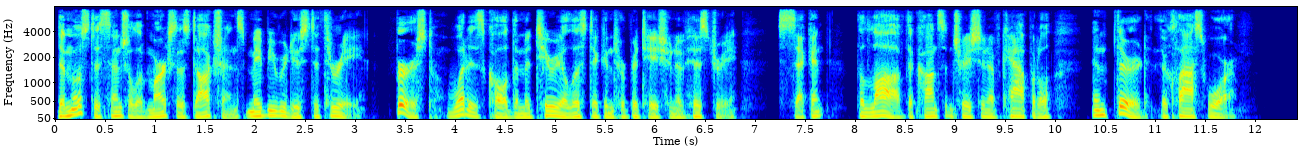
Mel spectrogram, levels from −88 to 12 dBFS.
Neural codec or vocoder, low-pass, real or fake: none; 7.2 kHz; real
